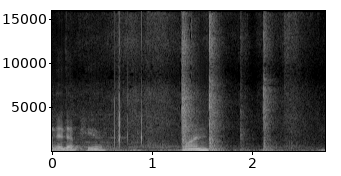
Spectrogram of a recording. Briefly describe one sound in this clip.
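A button clicks as it is pressed.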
